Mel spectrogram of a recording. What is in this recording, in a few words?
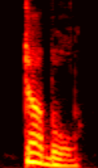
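"double", English; rythme; poitiers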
